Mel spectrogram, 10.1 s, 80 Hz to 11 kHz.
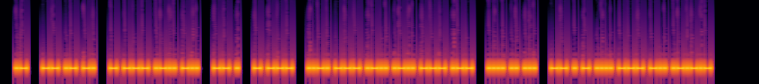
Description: Morse code, heard as a keyed tone, about 37 wpm, 700 Hz. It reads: A MAN TOLD ME TO FOLLOW HIS METHOD.
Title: Sentences from Top 1000 Words - Review Part 3 - 40wpm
